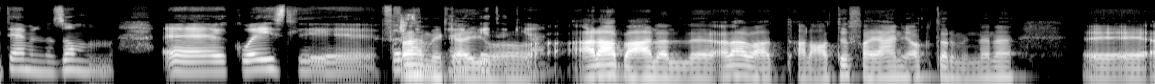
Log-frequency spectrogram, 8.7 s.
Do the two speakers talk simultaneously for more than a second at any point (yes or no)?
yes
